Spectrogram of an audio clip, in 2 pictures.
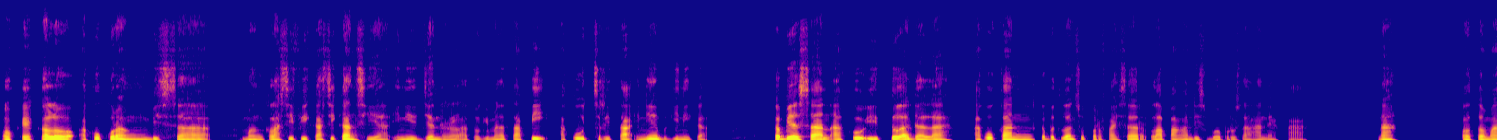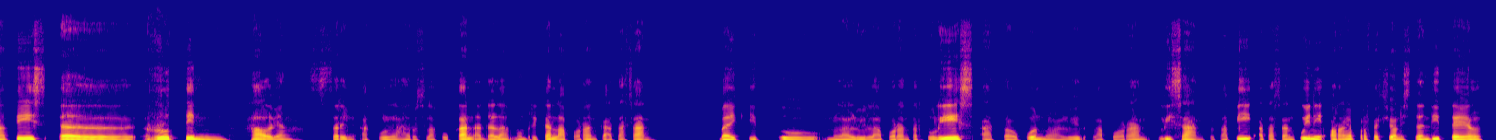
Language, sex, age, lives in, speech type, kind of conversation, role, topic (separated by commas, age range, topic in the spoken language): Indonesian, male, 35-39, Indonesia, conversation, advice, user, Bagaimana cara berhenti menunda tugas setiap hari?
